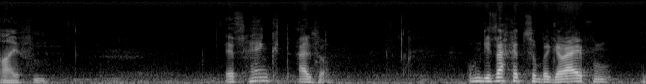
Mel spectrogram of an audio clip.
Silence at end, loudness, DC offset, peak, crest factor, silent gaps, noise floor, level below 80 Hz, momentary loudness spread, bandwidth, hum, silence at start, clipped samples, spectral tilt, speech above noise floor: 0 s; -25 LUFS; under 0.1%; -4 dBFS; 24 dB; none; -43 dBFS; -46 dBFS; 24 LU; over 20 kHz; none; 0 s; under 0.1%; -7.5 dB/octave; 19 dB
